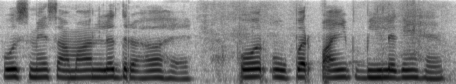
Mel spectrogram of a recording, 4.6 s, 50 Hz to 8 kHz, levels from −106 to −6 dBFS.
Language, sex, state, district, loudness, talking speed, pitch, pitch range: Hindi, female, Uttar Pradesh, Saharanpur, -17 LUFS, 145 wpm, 220 Hz, 210-225 Hz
